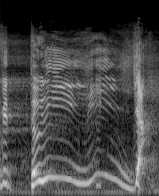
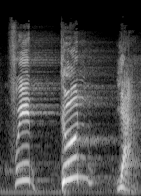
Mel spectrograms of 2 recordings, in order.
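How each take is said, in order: First: The phrase is drawn out far too long. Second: The phrase is said briefly, without prolonging. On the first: The speaker calls it wrong. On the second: The speaker calls it right.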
